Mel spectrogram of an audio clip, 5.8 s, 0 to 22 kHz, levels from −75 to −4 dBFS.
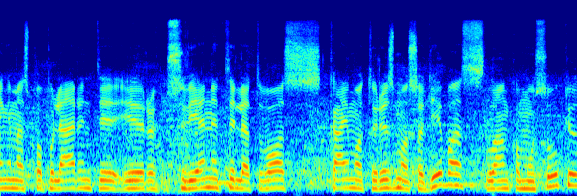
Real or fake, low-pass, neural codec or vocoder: real; 14.4 kHz; none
